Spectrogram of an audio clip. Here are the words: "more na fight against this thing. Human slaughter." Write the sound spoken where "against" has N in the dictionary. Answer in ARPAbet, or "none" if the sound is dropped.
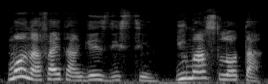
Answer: none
